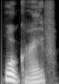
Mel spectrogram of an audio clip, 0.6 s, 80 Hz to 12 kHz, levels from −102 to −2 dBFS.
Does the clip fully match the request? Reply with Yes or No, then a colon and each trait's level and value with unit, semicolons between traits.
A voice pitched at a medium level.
Yes: medium, 165 Hz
